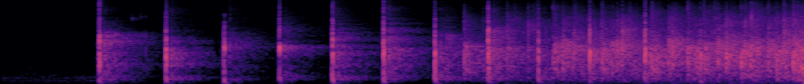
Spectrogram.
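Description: Hand clapping: single sharp claps about three a second at first, quickening and thickening into steady applause.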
